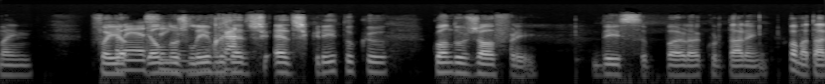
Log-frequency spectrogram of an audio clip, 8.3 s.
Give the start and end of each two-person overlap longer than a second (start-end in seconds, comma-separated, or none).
1.1-2.6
